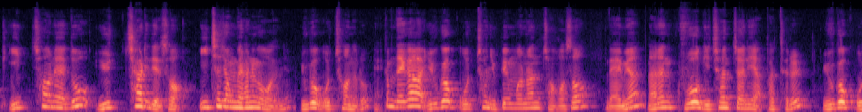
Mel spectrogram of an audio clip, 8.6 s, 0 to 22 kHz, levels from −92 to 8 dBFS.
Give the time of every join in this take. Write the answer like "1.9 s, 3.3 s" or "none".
3.7 s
